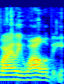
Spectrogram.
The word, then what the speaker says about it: Wiley Wallaby: It's pronounced Wiley Wallaby. Well, it's very good. It's called Wiley Wallaby, and it's delicious.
